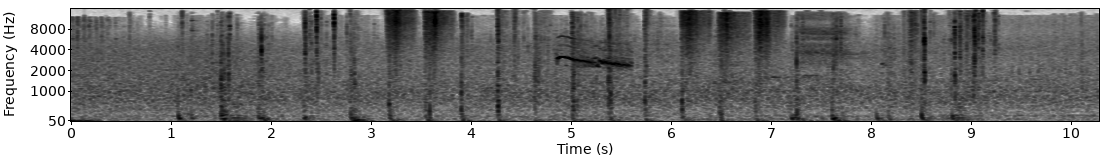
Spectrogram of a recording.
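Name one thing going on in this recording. Footsteps crunch at a steady walking pace.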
